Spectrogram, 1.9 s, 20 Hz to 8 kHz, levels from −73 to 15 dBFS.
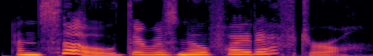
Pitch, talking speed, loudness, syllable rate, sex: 285 Hz, 255 wpm, -15 LUFS, 6.1 syllables/s, female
